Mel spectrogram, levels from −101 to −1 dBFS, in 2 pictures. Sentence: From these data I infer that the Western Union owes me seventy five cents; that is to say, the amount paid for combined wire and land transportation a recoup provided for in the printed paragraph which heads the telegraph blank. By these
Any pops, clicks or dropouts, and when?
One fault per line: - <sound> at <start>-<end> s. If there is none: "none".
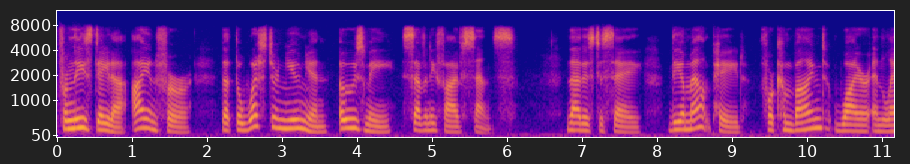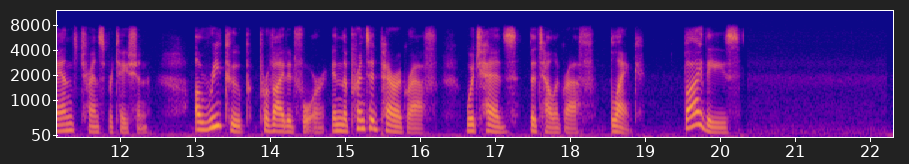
none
